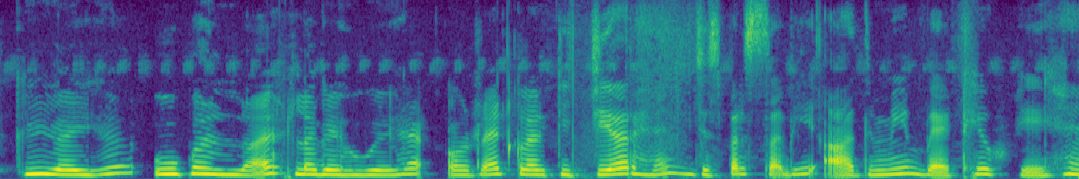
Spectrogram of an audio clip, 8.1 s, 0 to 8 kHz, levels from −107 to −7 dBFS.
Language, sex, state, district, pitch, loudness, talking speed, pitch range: Hindi, female, Bihar, Jamui, 230 Hz, -17 LUFS, 150 wpm, 210-250 Hz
